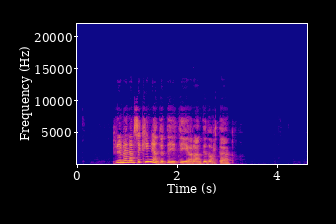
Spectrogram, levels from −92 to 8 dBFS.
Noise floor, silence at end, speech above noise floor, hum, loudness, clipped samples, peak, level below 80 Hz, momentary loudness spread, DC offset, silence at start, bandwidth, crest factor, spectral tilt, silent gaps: -90 dBFS; 1.55 s; 73 dB; none; -17 LUFS; under 0.1%; -4 dBFS; -64 dBFS; 12 LU; under 0.1%; 0.75 s; 9.2 kHz; 16 dB; -3.5 dB/octave; none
